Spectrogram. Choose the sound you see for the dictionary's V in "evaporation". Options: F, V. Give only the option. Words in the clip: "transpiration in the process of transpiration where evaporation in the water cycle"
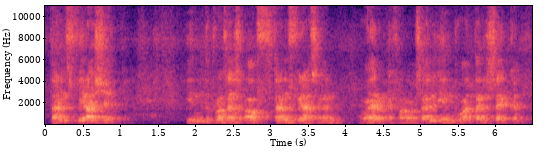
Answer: F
